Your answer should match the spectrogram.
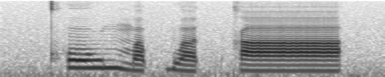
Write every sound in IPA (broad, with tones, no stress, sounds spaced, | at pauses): kʰ o˥ w m ɐ˨˥ p̚ w ɐ˨˥ t̚ k aː˨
